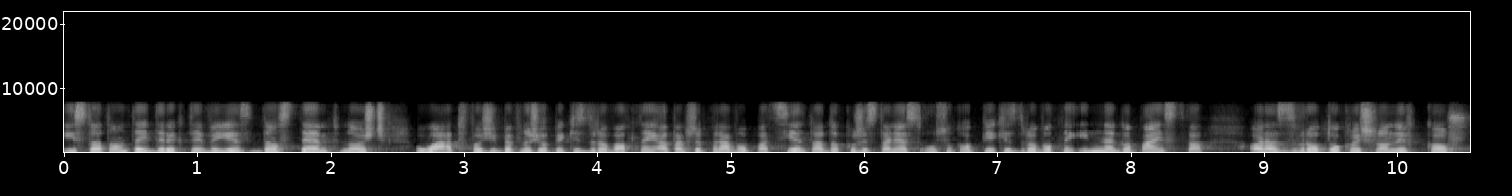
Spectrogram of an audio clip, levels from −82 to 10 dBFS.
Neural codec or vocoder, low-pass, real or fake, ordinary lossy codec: codec, 16 kHz, about 1 kbps, DyCAST, with the encoder's durations; none; fake; none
